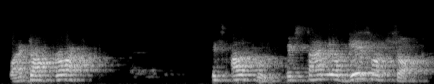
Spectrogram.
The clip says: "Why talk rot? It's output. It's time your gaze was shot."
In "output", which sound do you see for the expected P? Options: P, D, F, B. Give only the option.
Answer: F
